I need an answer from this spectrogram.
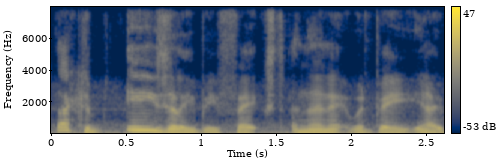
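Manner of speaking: normal talking voice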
